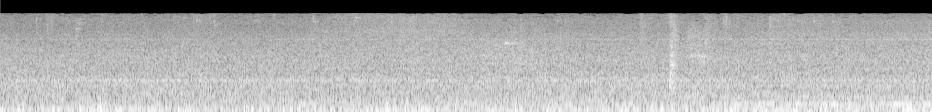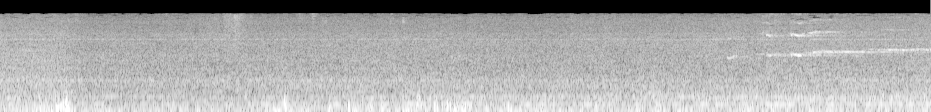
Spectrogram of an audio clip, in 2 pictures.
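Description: SEPTA Silverliner IV electric train pulling into a station: a steady rumble and hum with a buzz, one knock about halfway, and a high brake or wheel squeal rising near the end as it slows.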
